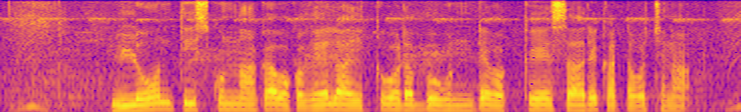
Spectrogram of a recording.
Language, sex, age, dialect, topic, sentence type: Telugu, male, 18-24, Utterandhra, banking, question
